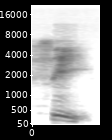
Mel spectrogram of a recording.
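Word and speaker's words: phi: one of those is fee and uh it'll be very simple to write with a circle or like an omicron with a line through it fee our f sound p h i fee and maybe it helps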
